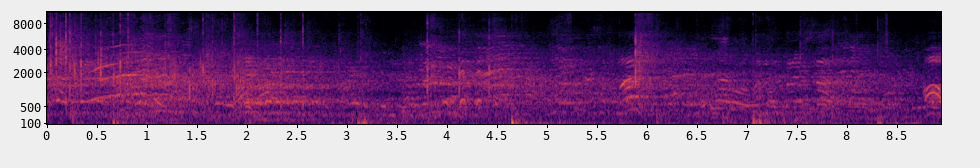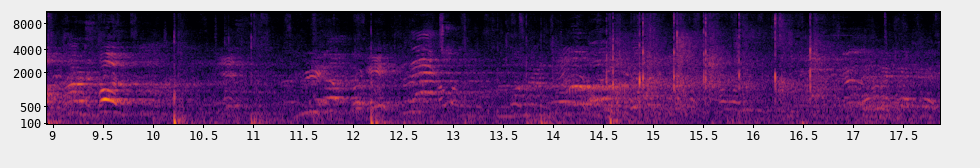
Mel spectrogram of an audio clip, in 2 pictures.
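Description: A volleyball is struck with hands and forearms.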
